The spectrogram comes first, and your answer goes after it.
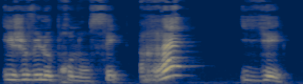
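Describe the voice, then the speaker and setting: Slow, careful woman teaching spelling. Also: medium pitch, sing-song, a little mellow, slightly rough. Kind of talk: spelling lesson correction.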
